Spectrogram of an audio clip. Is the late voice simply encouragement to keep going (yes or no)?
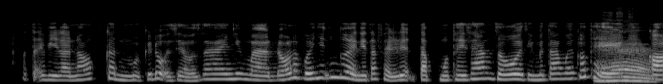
yes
